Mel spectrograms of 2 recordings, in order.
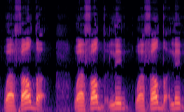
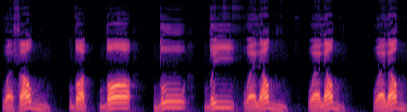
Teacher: huruf dot tidak ada dia detakan ataupun pantulan walaupun dia mati · Shown in: second take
